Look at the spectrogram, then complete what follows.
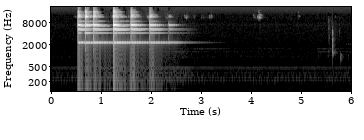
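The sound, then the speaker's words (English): A small bell chime struck several times in quick succession, bright and high-pitched with a shimmering ring that fades away after a couple of seconds, leaving silence with no talking. “A little silent closure in bell time, calling on the Spirit to close our love of humanity going out each day.”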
